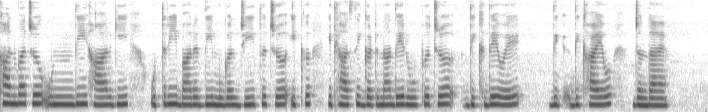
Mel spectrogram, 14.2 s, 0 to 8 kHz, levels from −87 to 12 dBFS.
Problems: background sounds at intervals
